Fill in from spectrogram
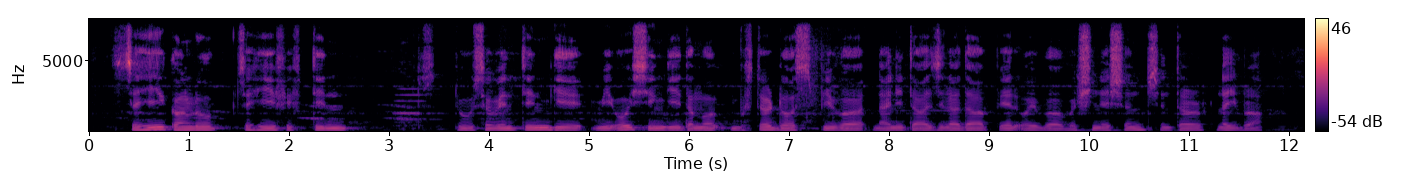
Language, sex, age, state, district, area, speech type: Manipuri, male, 18-30, Manipur, Chandel, rural, read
